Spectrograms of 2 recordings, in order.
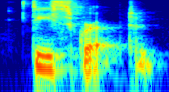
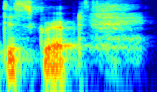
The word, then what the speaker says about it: Descript: i started using um dscript descript or i guess they actually pronounce it descript is the tool i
